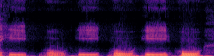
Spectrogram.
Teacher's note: the lips are also rounded in whoo but not in hee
